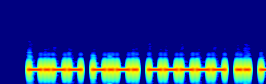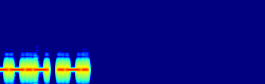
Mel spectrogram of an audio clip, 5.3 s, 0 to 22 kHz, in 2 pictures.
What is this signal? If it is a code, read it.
Morse code, heard as a keyed tone, about 30 wpm, 700 Hz. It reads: YC0IQR
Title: DXCC-100 Call Signs - 6 Characters - Repeated 2x - 30wpm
